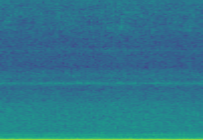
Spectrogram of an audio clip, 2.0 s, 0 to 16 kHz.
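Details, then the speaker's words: BMW 740Li V8, cold idle about 1–2 minutes after start, after coolant and oil service: deep, even, steady hum with no shudder; previously shook badly when cold, now a normal cold idle. "냉간시의 공회전 상태입니다. 시동 건지 1분, 2분 됐을 것 같습니다."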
